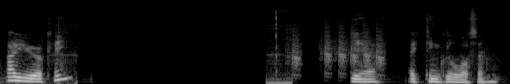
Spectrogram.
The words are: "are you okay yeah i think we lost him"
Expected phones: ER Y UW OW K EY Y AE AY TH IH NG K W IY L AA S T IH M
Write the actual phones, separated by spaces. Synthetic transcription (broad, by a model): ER Y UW OW K EY Y AE AY TH IH NG K W IY L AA S IH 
